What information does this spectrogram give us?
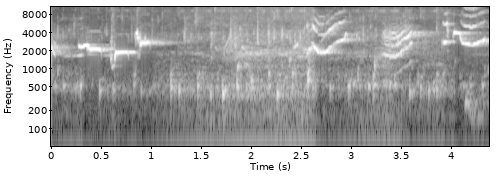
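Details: White-rumped shama singing loudly, with sharp whistled notes, a stretch of scratchy chatter, then clear upswept and downswept whistles at the end.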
